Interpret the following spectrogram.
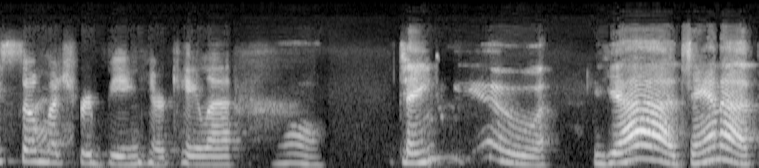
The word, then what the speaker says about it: Kela: Am I saying it right, Kela? Kela.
